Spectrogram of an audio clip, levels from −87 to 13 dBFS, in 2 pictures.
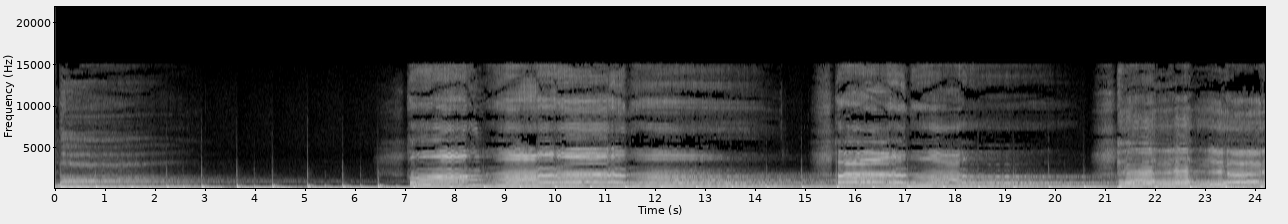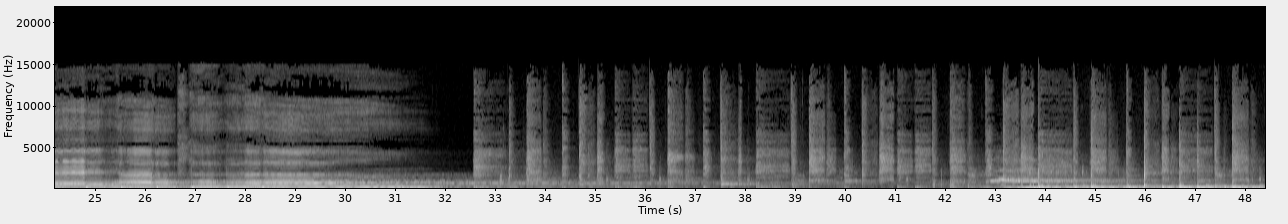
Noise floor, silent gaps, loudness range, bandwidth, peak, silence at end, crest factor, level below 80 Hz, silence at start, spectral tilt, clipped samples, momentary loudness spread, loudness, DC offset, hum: -37 dBFS; none; 14 LU; 15 kHz; -2 dBFS; 0 s; 16 dB; -20 dBFS; 0 s; -5.5 dB/octave; under 0.1%; 16 LU; -18 LUFS; under 0.1%; none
